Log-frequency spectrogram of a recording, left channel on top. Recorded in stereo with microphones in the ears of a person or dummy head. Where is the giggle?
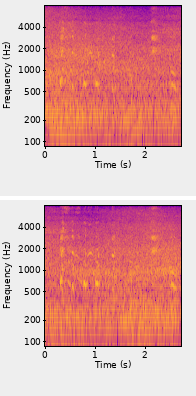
10° right (ahead or behind).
